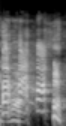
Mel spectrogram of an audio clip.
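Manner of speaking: "What?" squeaked high through laughter; mock the guy's challenge while cracking up; laughing mock "What?". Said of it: "He goes".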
